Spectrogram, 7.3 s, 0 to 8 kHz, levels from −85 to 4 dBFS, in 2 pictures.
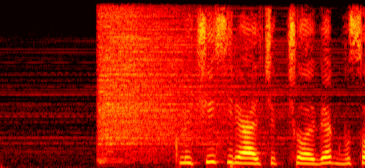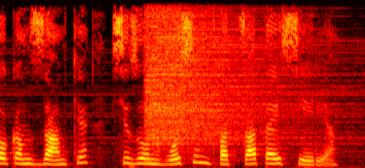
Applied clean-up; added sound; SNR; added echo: none; Hi-hat; 9 dB; none.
